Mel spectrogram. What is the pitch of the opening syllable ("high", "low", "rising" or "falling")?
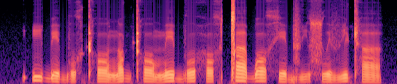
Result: falling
